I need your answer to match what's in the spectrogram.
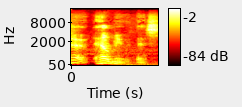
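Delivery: hushed whispering. A storyteller voices a character who looks around before asking for help, whispering. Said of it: "he whispers".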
